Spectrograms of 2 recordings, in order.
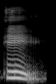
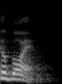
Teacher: in natural speech we don't say 'ae' we say 'uh'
